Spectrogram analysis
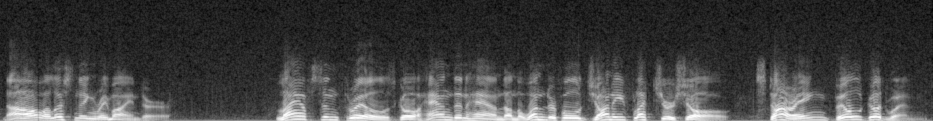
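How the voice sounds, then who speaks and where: A man's voice: high-pitched, wildly swooping pitch, slow, slight background noise. A man announcing in scripted 1940s network radio style. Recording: dull 1940s radio recording. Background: music.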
